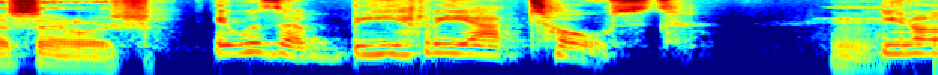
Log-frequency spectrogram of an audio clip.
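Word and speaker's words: birria: had in this extra I don't mean bira I mean bira because it's two RS and it's in Spanish you married to a Puerto Rican you should know how to roll your RS you didn't need to add the but that's how you say it sounds like a money machine it's not bira it's bira I'm so done all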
